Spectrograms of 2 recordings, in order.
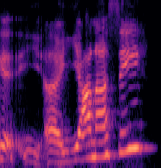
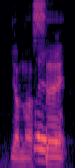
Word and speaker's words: Yanase: And I think Yanasi? Close. Yanase. Yanase. Oh, it's like Amasale, right? Except Yanase.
